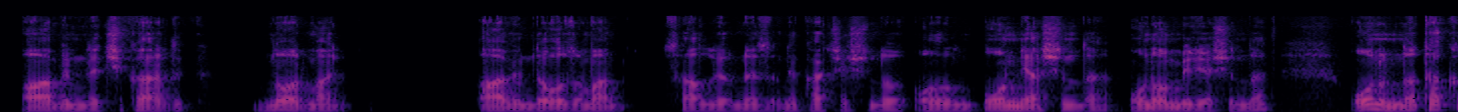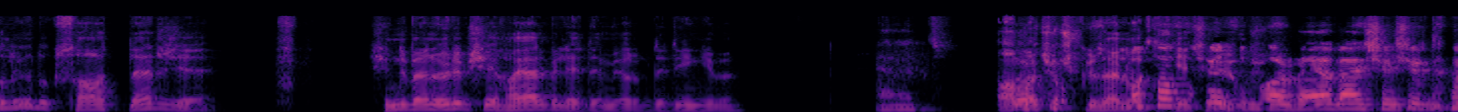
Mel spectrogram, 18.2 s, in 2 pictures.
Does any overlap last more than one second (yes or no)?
yes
